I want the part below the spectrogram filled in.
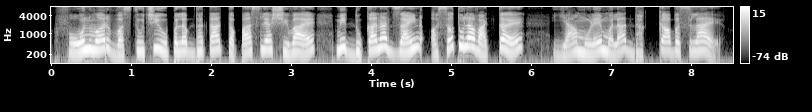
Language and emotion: Marathi, disgusted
